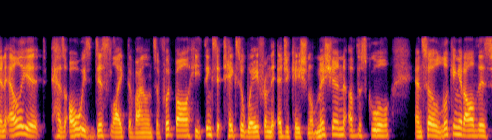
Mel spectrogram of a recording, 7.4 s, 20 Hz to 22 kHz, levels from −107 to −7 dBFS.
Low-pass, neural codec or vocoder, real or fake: 7.2 kHz; vocoder, 44.1 kHz, 128 mel bands every 256 samples, BigVGAN v2; fake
